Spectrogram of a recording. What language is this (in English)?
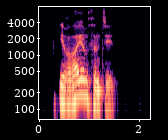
Kabyle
